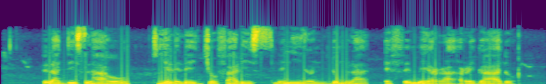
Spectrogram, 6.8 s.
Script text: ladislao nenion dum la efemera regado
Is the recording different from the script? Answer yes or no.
yes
